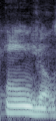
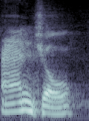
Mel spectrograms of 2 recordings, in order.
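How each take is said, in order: First: A letter takes its second sound. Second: A letter keeps its usual first sound. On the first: The speaker calls it right. "we say angel. So we do have to put the second sound over here" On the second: The speaker calls it wrong. "we don't say angel"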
